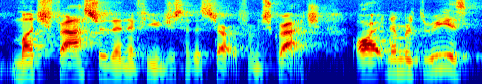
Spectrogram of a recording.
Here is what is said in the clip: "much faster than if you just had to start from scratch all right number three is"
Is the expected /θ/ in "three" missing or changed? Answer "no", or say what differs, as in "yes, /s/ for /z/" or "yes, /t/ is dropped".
no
